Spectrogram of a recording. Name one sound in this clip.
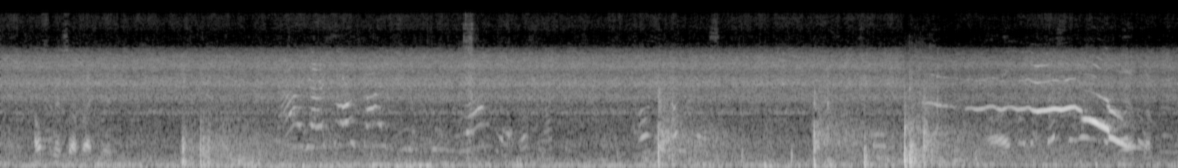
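Young people talk and call out to each other outdoors.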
